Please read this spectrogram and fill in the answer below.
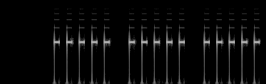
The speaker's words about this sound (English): So yeah, moving with you has a specific noise, and this is what it is. When an unknown AirTag has been moving with you over time.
